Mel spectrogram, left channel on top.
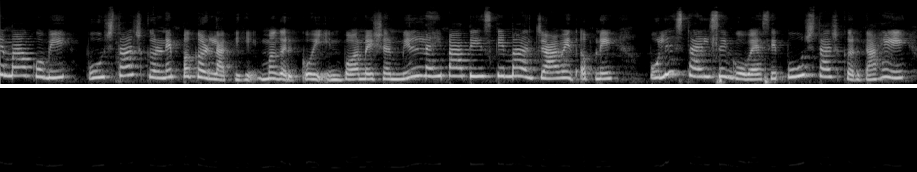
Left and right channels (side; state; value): right; silent; 55 dB below the other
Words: माँ को भी पूछताछ करने पकड़ लाती है, मगर कोई इन्फॉर्मेशन मिल नहीं पाती। इसके बाद जावेद अपने पुलिस स्टाइल से गोवा से पूछताछ करता है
